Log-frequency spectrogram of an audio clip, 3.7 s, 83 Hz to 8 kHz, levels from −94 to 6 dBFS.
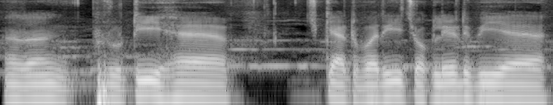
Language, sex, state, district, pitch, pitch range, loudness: Hindi, male, Jharkhand, Deoghar, 105 Hz, 100-115 Hz, -14 LUFS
